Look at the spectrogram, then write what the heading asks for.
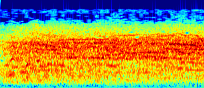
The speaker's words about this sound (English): Oh, they're getting a big cheer, folks.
